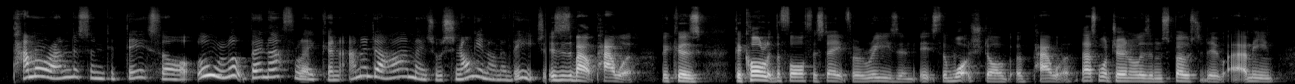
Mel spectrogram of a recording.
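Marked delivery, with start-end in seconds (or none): 0.1-5.4 very high, affected, sneering, mocking voice. Discussing investigative journalism, brushing off celebrity gossip in an affected voice. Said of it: "[affected voice]".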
